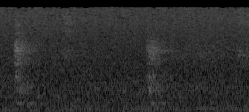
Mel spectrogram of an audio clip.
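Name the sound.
wall clock ticking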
